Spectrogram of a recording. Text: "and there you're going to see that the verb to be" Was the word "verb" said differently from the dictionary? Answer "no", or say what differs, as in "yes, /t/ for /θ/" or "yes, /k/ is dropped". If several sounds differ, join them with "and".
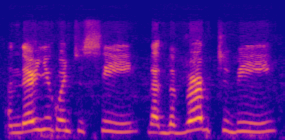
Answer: no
